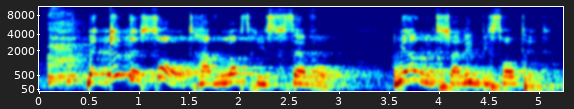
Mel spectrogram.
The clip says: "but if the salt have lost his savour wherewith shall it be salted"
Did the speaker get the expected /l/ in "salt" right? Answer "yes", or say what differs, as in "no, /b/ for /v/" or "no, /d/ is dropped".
yes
